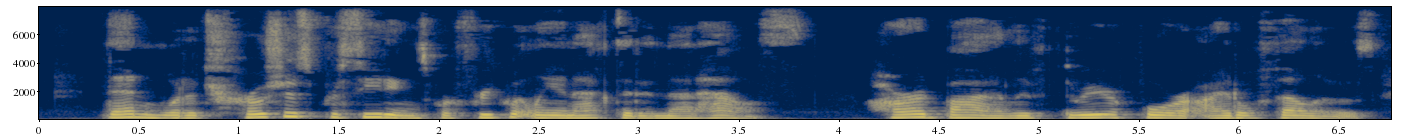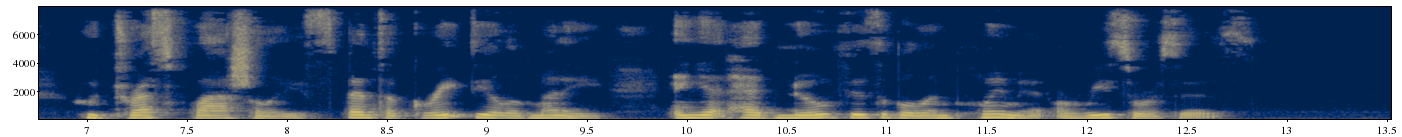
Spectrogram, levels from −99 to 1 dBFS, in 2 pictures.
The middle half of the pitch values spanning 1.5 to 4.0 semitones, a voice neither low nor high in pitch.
Yes: average, 2.9 semitones; medium, 175 Hz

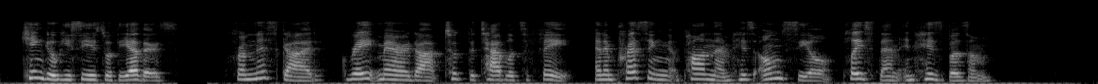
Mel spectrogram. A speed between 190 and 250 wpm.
No: average, 155 wpm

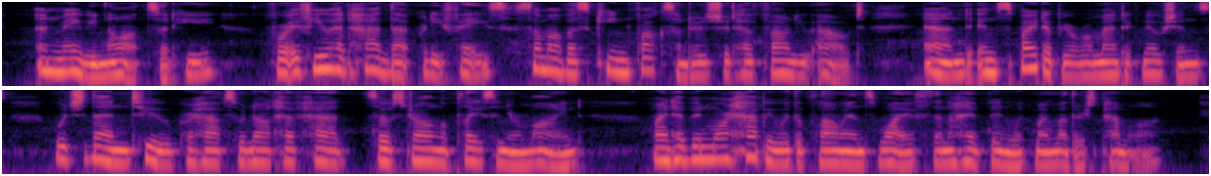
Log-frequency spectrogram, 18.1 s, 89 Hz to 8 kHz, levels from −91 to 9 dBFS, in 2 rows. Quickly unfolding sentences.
Yes: fast, 210 wpm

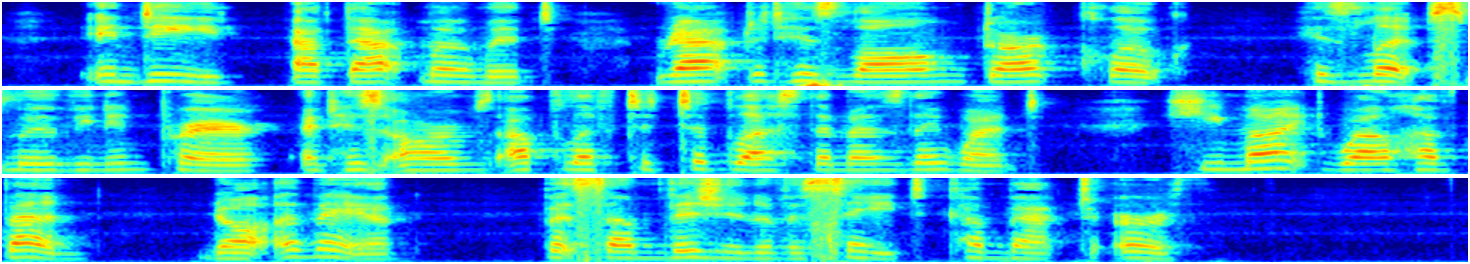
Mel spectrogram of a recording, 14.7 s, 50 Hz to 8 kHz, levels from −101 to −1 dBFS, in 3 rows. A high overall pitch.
Yes: high, 220 Hz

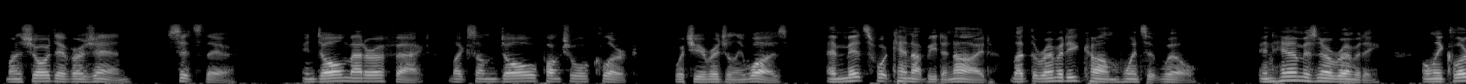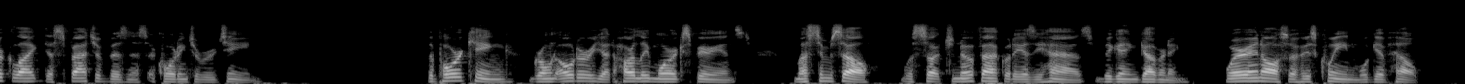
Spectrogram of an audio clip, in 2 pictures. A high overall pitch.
No: low, 130 Hz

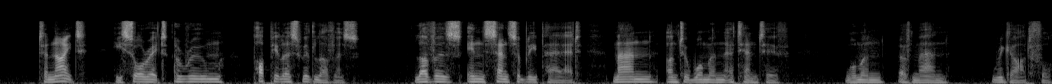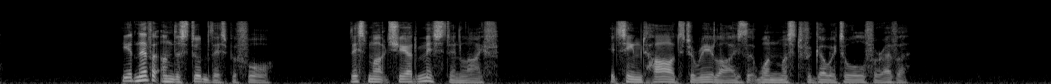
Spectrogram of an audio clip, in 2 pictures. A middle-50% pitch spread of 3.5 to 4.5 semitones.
Yes: average, 4.2 semitones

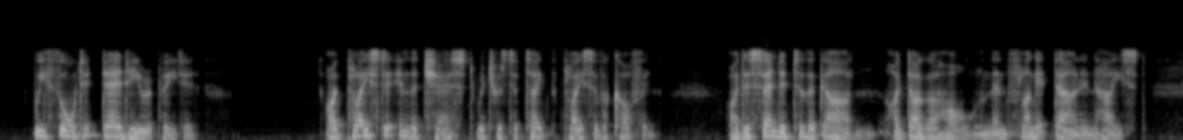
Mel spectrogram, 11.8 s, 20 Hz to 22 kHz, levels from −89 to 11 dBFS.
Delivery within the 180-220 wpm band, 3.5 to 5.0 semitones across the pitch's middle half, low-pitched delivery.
Yes: average, 190 wpm; average, 3.9 semitones; low, 120 Hz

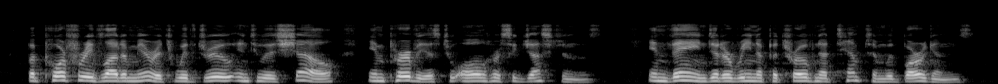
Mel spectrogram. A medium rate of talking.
No: slow, 125 wpm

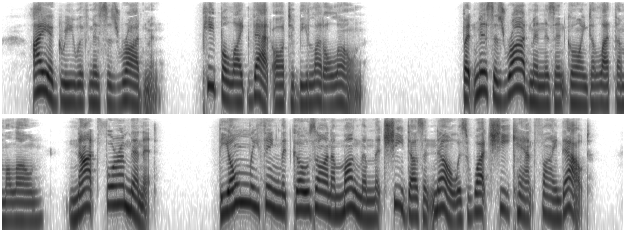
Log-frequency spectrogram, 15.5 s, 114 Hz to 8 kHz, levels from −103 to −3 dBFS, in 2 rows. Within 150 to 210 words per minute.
Yes: average, 170 wpm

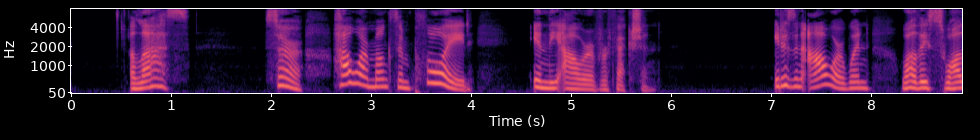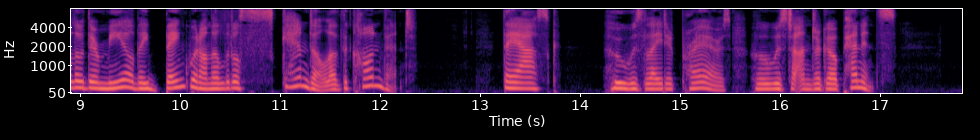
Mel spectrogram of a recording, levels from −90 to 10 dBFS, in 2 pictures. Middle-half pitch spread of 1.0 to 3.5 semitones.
No: average, 4.9 semitones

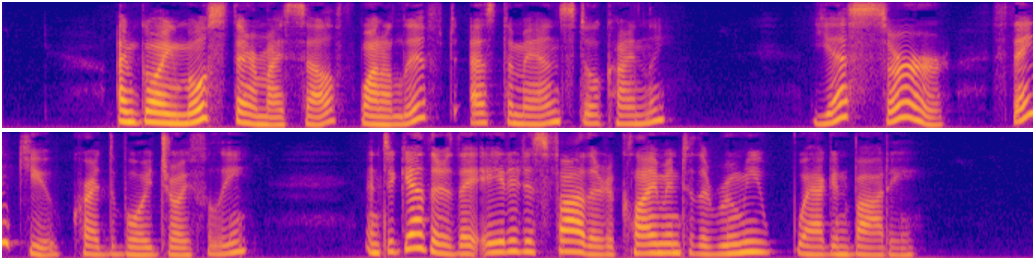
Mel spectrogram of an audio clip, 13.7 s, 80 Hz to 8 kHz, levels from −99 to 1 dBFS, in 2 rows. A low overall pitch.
No: high, 205 Hz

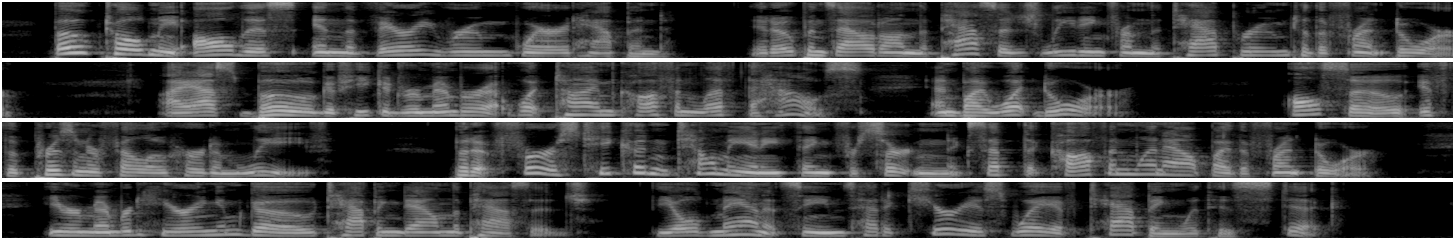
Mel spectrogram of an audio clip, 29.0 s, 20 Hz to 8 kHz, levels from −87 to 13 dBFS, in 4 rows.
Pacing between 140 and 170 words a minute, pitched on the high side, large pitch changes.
No: average, 195 wpm; high, 195 Hz; wide, 5.9 semitones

